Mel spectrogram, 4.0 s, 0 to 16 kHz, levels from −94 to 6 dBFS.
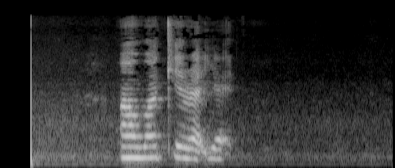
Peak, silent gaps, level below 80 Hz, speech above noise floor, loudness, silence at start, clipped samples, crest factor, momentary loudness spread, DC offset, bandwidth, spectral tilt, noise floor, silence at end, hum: -4 dBFS; none; -58 dBFS; 37 dB; -20 LUFS; 0.3 s; under 0.1%; 20 dB; 17 LU; under 0.1%; 11 kHz; -4 dB/octave; -56 dBFS; 1.65 s; none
